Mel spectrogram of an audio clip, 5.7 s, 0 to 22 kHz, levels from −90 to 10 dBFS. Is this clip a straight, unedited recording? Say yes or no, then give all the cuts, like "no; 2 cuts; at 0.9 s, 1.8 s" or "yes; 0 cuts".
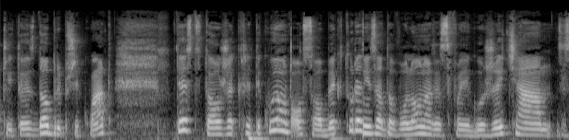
no; 2 cuts; at 2.9 s, 3.6 s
